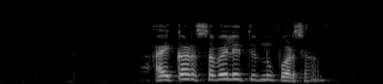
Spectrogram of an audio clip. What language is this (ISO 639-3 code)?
nep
